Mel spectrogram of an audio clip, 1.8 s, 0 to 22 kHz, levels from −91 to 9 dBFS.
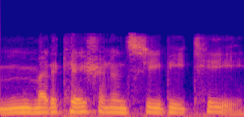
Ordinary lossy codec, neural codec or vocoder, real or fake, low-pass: Opus, 16 kbps; vocoder, 22.05 kHz, 80 mel bands, Vocos; fake; 7.2 kHz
